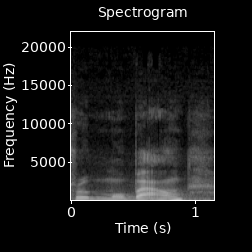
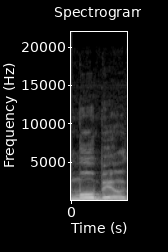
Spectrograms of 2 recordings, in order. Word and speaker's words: Mobile: It's pronounced as Mobile, not Mobile, because it used to be a city that builds automobile, right?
